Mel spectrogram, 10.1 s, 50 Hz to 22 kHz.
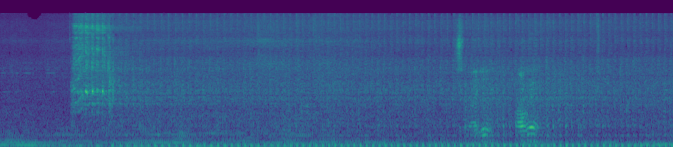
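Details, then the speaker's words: Yamaha Sniper 155 VVA underbone started after an oil change and spark plug replacement: even low putter holds steady with no ticking, rattling or stumbling; engine running normally. "So ito yung titisting natin mga paps. I-start natin, pandarin natin."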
